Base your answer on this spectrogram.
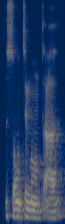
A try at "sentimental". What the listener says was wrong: Pause. Where is your letter I? Where's that vibration? The letter I is between the eyes. Yeah, unless it's got an N after it.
